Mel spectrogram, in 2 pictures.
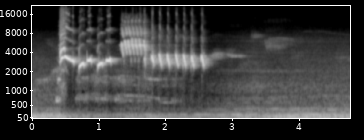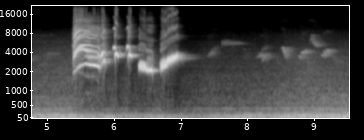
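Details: Orange-headed thrush (anis merah) song used to stimulate other thrushes to sing: two bursts of rapid, varied whistled and chattering notes, the second ending in a clear slurred whistle, separated by quiet low background hum.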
